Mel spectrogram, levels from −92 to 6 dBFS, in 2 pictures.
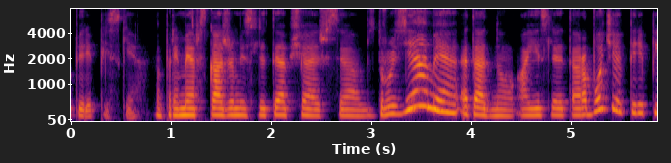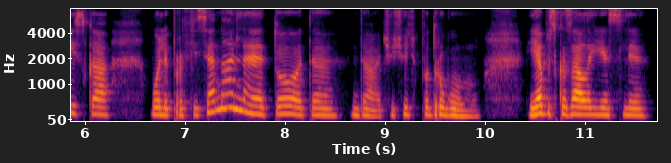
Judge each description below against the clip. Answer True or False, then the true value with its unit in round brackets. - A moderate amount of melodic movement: True (3.0 semitones)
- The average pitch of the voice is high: False (180 Hz)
